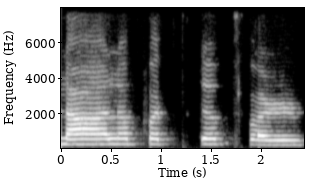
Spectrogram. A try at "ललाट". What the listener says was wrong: लल्लाल. लल्लाल नहीं है, लल्लाट है.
